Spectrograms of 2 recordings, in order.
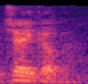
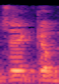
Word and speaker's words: Jacob: say Jacob change so you need to have a strong B at the end without saying Jacob but Jacob G and that comes from knowing how you actually make a B sound so good but and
